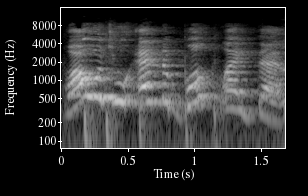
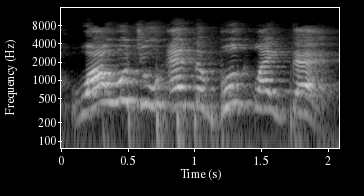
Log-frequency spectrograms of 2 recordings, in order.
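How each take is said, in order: First: Even higher, louder repeat of the complaint; mad at the book. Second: Raised, louder exasperated question; venting real frustration at the author; mad at the book. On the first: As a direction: push the outrage up a notch on would. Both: Real, not acted. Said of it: "I'm still so mad".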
